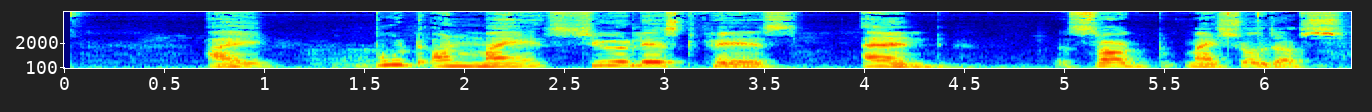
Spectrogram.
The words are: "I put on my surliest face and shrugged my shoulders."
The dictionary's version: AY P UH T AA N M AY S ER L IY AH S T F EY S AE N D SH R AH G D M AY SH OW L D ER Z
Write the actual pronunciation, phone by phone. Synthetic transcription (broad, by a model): AY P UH T AA N M AY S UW L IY S T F EY S AE N D S R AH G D M AY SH OW L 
